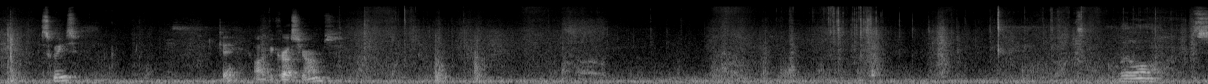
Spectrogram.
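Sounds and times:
low room hum: 0:00.0 - 0:12.0
clothing rustling: 0:03.4 - 0:06.2, 0:06.8 - 0:12.0.

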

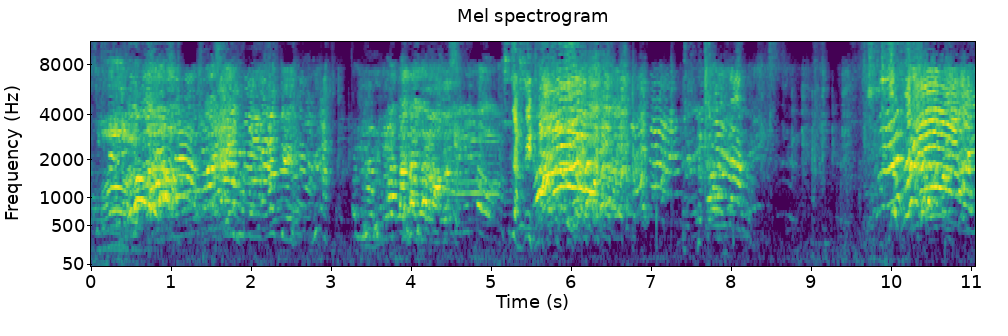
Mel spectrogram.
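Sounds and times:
people shouting and laughing: 0:00.0 - 0:11.0.

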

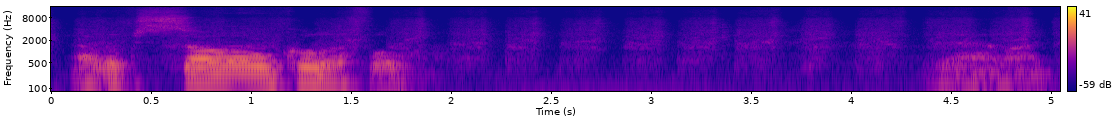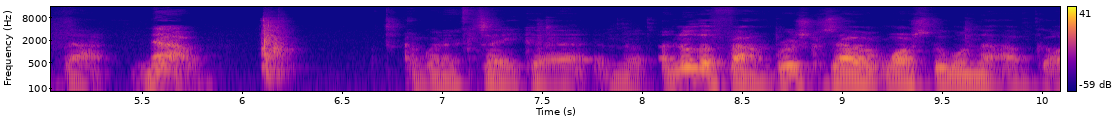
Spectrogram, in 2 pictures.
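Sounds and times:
brush swishing on canvas: 0:00.0 - 0:05.4.

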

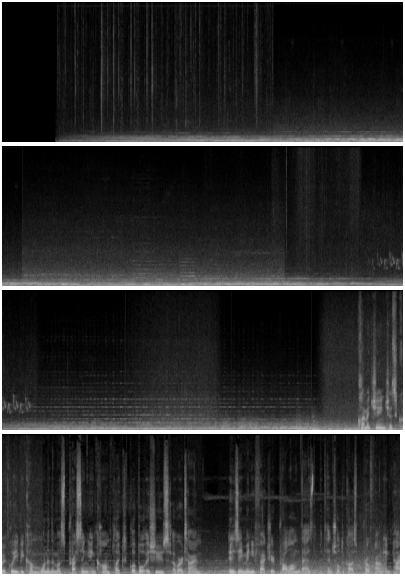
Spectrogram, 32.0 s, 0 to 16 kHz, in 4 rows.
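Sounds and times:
ambient music chords: 0:01.2 - 0:32.0.

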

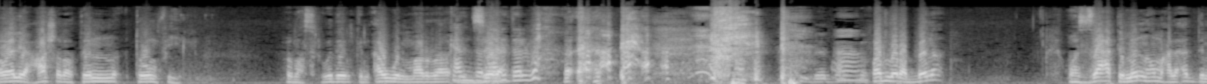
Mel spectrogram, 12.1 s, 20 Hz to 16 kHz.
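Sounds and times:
man coughing: 0:06.2 - 0:08.7.

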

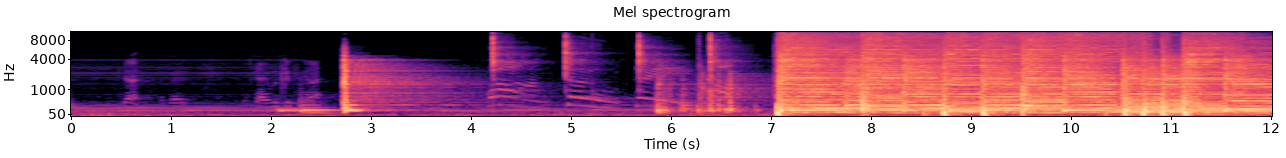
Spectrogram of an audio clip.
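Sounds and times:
guitar notes sliding down: 0:05.8 - 0:12.0
guitar chord ringing out: 0:07.0 - 0:12.0.

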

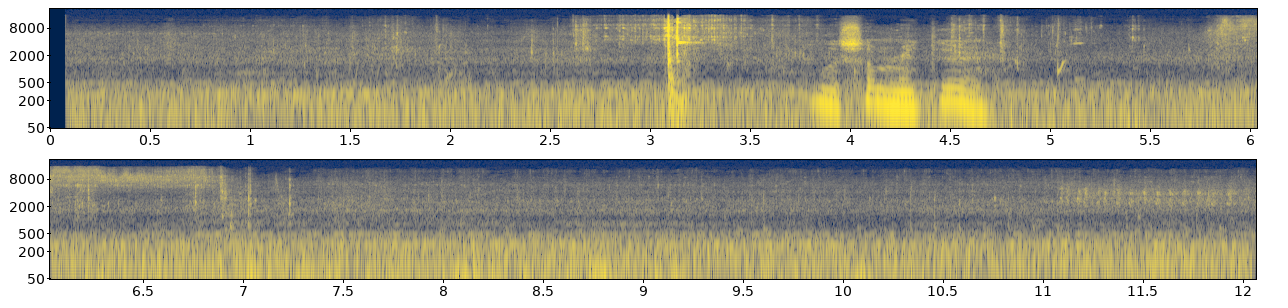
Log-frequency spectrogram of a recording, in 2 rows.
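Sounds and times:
low rumble: 0:04.8 - 0:12.0.

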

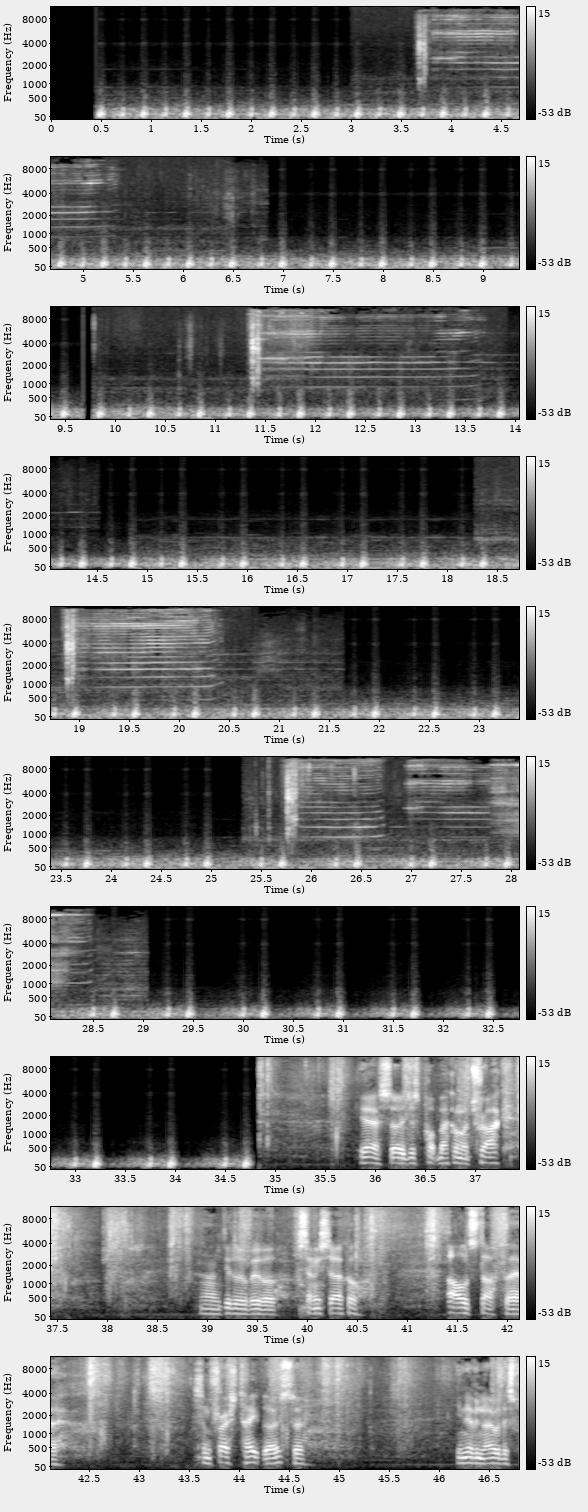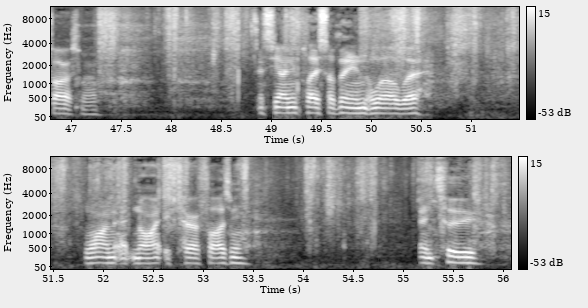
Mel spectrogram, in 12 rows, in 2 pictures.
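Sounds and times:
heartbeat pulsing: 0:00.5 - 0:56.0.

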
